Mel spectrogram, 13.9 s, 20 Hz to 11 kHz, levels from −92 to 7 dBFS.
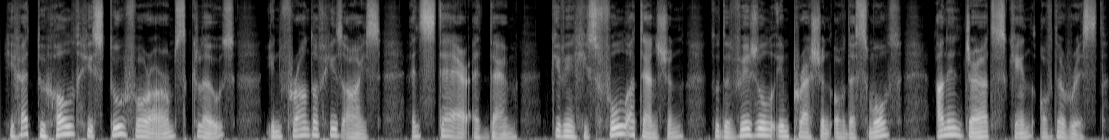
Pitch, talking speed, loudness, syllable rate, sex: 120 Hz, 145 wpm, -22 LUFS, 3.9 syllables/s, male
